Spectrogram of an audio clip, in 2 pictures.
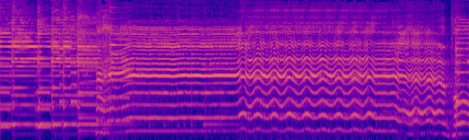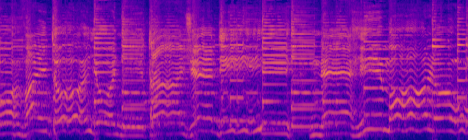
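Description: Music: plucked strings, joined a few seconds in by a held melody line with a wide, wavering vibrato.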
